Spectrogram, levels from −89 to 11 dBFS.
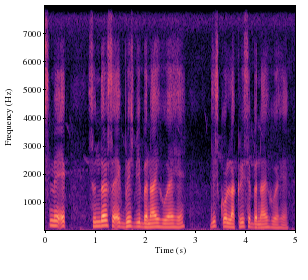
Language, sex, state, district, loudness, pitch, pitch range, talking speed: Hindi, male, Arunachal Pradesh, Lower Dibang Valley, -17 LUFS, 130 Hz, 115-150 Hz, 190 wpm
